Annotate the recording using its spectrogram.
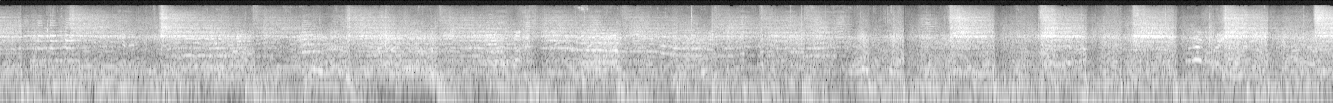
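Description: A Spanish wind band (banda de musica) of brass, woodwinds and drums playing a processional march, with drum beats about twice a second standing out in the second half. Crowd voices chatter underneath.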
